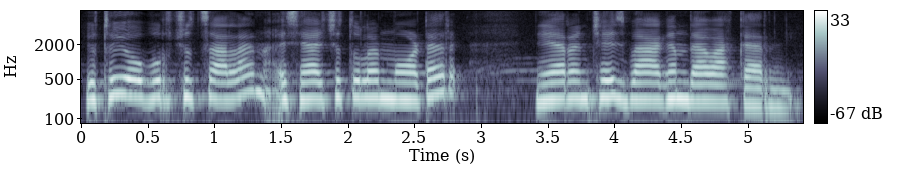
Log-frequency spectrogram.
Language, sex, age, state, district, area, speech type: Kashmiri, female, 45-60, Jammu and Kashmir, Anantnag, rural, spontaneous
